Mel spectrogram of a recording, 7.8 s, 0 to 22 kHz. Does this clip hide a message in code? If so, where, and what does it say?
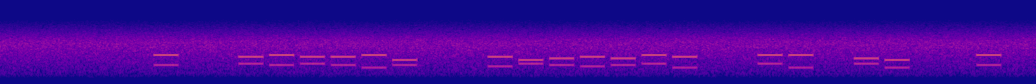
Yes: DTMF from 1.2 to 7.5 s, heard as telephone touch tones, dialled by machine, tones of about 190 ms, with phone line noise. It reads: C #C#9A7 6*868D3 DA 01 C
